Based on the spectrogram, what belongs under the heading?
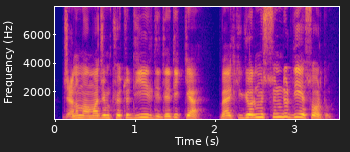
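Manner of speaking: high-pitched defensive whine; exasperated protest. A narrator's reading. Curly protests back in the quarrel. (sitemli, kendini savunan)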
